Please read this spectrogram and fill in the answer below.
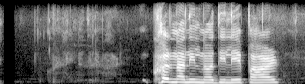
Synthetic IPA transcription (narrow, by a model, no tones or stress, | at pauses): ɡʰʱʌrnanilnʌd̪ilepaɦaɽ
